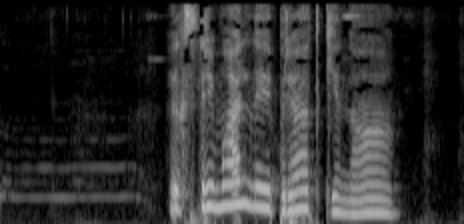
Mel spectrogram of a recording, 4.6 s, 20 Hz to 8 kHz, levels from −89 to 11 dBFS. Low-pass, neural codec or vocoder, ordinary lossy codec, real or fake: 7.2 kHz; none; MP3, 32 kbps; real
